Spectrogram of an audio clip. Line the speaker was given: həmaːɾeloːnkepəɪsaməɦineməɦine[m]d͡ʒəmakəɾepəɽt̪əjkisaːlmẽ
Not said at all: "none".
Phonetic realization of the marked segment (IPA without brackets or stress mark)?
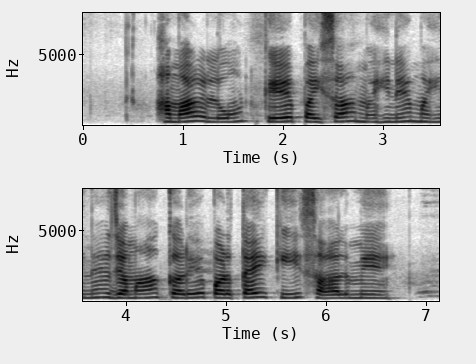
none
